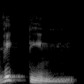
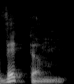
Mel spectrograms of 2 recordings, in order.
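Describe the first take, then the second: First: The last syllable is a full clear 'im'. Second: The last syllable is a reduced weak 'um'. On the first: The speaker calls it wrong. "we don't say victim. ... no es im" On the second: The speaker calls it right. "We say victim"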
